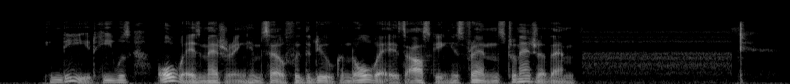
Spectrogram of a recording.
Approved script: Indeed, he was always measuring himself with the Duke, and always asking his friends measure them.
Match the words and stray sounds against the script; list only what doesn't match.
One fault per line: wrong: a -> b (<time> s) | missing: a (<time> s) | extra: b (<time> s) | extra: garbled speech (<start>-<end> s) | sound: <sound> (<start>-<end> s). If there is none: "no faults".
extra: to (5.0 s)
